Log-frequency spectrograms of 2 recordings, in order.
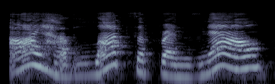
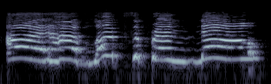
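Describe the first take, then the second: First: It is said at normal volume. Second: It is said very loudly.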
